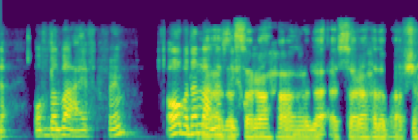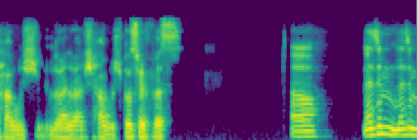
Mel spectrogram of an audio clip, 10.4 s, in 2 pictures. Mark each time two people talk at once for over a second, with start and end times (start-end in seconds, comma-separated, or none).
2.5-3.8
